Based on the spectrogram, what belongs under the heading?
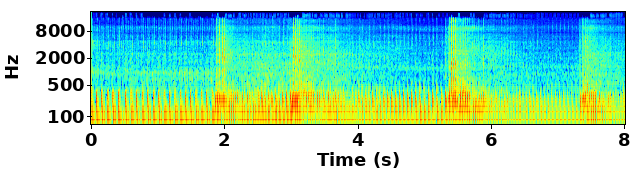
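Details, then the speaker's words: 2008 Honda TRX700XX, 686cc fuel-injected single-cylinder, in neutral after repair and reassembly; fired right up and thumps evenly at a fast idle, a few loud knocks from handling. Engine runs healthy. "put it back together and she fired right up sounds pretty good go ahead and listen to this baby purr fuel injected"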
